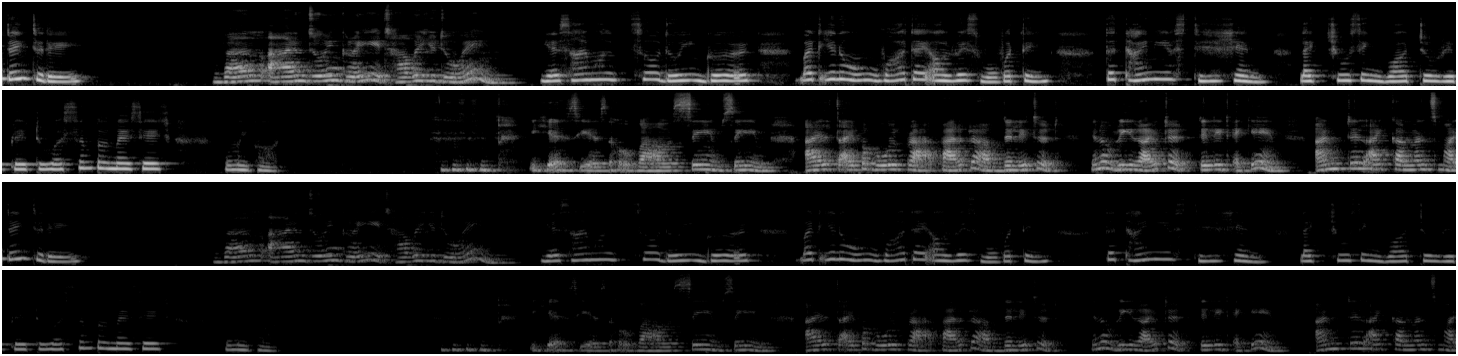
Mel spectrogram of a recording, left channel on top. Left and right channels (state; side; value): quieter; right; 15.3 dB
